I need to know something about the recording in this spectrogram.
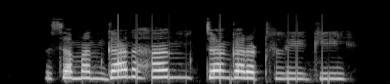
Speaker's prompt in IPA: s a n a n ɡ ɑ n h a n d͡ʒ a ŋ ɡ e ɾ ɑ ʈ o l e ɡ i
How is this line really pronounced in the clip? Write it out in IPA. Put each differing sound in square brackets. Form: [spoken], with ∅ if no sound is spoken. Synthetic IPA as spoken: s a [m] a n ɡ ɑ n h a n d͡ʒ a ŋ ɡ [a] ɾ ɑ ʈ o l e ɡ i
